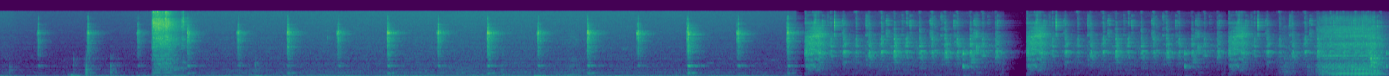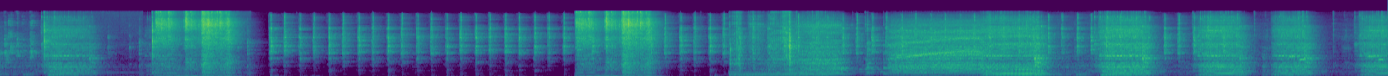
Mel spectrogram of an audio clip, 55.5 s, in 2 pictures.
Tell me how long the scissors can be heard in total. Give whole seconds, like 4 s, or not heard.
2 s.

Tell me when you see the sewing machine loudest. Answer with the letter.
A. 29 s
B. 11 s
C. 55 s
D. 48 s
D.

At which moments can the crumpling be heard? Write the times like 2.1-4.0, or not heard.
3.0-3.7, 30.9-32.4, 39.2-40.8.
